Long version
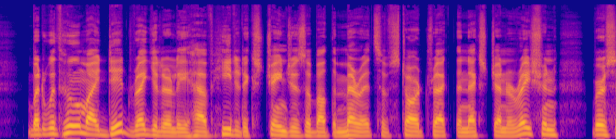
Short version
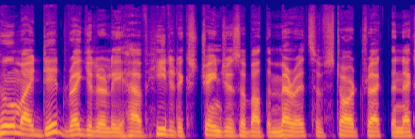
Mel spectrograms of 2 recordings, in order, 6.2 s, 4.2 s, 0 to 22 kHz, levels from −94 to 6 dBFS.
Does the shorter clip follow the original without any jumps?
yes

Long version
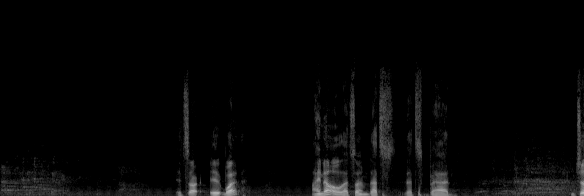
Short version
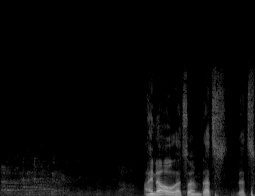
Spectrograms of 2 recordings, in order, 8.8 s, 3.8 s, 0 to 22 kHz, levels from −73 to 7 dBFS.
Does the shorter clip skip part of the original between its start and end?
yes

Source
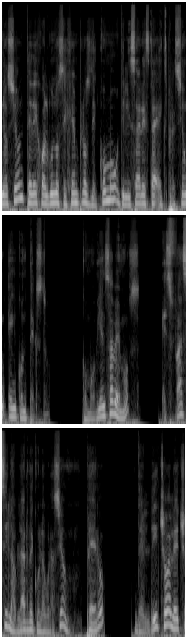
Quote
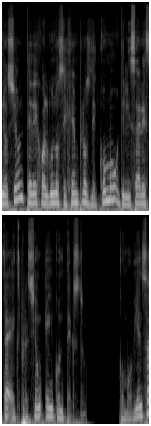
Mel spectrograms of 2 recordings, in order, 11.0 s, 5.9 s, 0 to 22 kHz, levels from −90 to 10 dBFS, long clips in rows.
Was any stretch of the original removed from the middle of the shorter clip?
no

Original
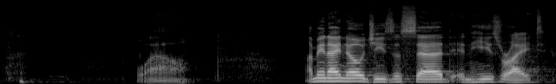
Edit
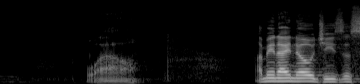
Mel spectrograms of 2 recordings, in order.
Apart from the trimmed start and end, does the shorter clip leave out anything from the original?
no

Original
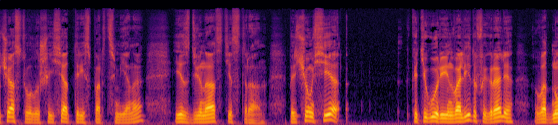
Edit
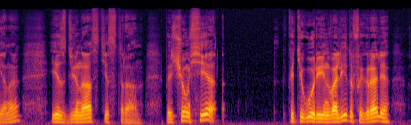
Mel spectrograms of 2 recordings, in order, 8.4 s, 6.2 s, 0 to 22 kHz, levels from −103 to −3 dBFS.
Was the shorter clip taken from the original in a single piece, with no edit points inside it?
yes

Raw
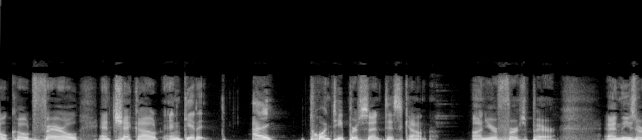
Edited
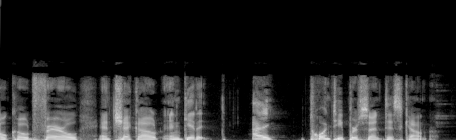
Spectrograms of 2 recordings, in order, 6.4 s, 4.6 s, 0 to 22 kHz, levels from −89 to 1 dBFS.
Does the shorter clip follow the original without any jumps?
yes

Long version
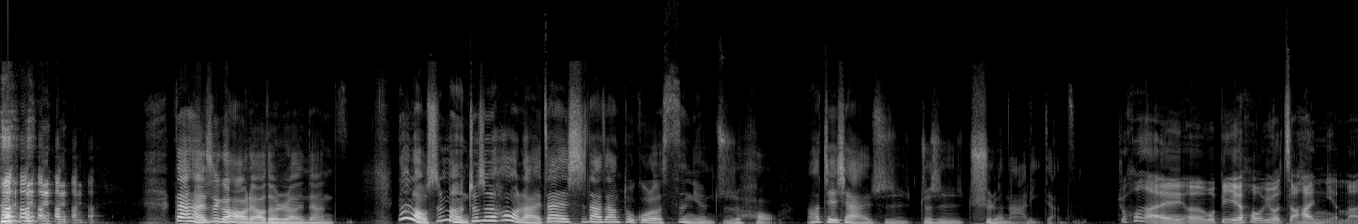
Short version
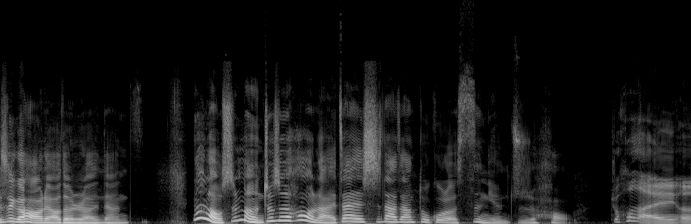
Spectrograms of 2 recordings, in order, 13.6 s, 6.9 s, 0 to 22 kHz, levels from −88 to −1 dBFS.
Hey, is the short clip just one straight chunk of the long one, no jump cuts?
no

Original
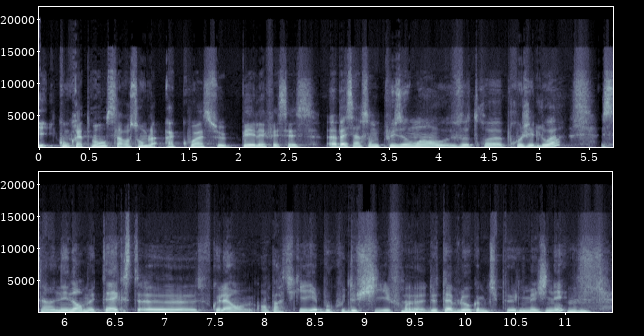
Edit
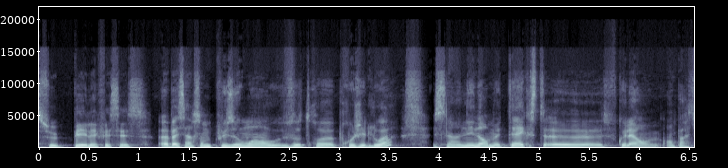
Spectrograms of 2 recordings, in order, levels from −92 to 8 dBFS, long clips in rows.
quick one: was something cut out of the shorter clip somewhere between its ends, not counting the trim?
no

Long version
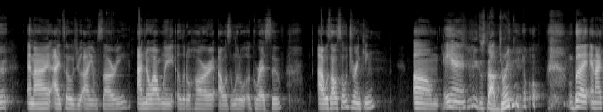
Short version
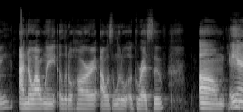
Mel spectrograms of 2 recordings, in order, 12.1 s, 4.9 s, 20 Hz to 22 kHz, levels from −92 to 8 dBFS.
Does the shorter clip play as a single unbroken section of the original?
no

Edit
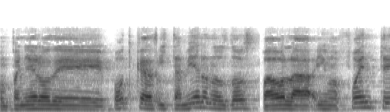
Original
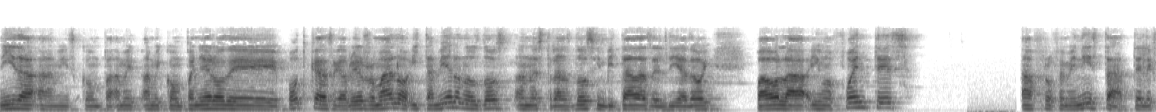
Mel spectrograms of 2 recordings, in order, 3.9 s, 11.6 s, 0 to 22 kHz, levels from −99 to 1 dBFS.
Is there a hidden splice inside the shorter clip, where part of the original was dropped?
yes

